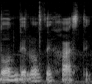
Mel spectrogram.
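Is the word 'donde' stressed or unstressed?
unstressed. The word 'donde' is said without stress. It states where the documents are. The speaker calls it right.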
